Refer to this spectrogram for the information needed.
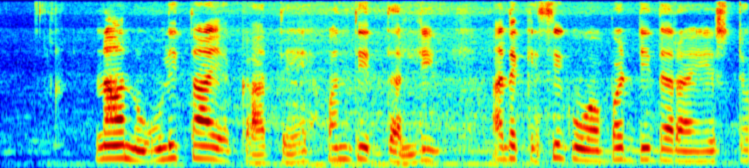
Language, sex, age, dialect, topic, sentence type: Kannada, female, 46-50, Mysore Kannada, banking, question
